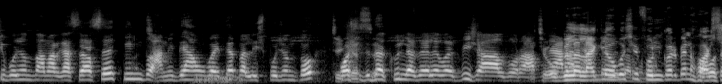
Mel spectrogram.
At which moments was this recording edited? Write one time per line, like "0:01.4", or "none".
none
